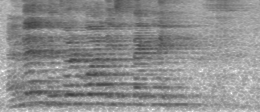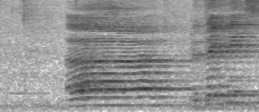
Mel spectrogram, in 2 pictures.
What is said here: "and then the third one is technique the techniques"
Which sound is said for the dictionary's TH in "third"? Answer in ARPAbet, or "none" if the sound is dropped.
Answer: F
